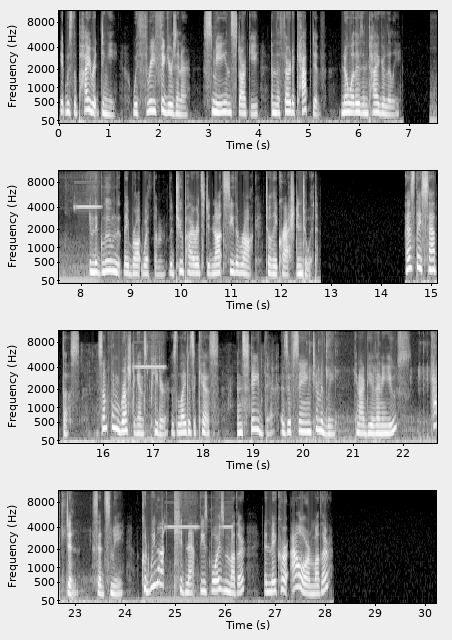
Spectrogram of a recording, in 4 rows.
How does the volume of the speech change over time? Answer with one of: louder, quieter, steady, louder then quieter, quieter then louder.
steady.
